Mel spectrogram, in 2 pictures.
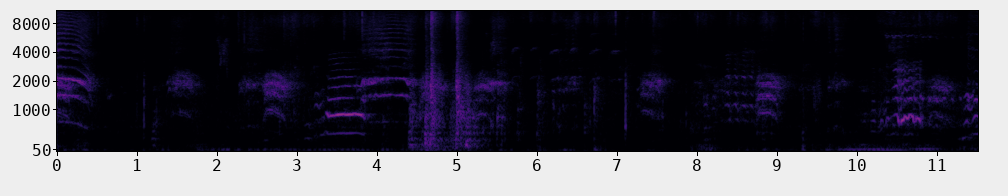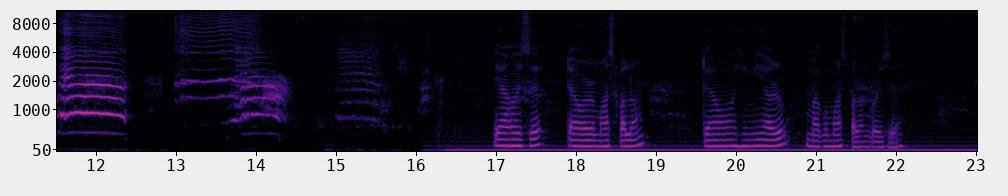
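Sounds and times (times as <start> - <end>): goats bleating: 0.0 - 0.6, 2.3 - 4.5, 7.3 - 15.8.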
